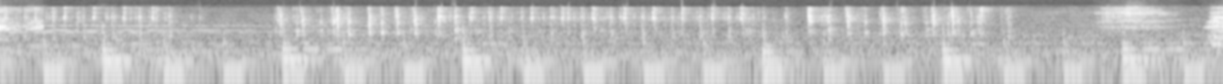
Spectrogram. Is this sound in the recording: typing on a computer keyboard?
yes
